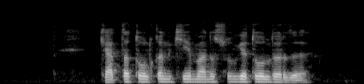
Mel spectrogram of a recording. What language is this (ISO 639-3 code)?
uzb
